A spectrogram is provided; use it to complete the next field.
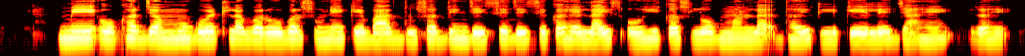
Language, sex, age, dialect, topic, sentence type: Chhattisgarhi, female, 18-24, Northern/Bhandar, banking, statement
